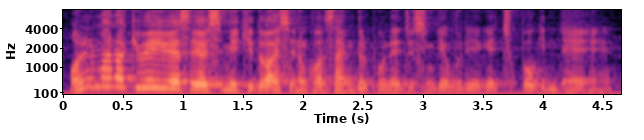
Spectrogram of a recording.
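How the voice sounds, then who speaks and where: Male pastor, high and very animated sermon voice, loud-soft contrasts, talks with the pews. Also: quick pace. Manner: lively, swings between loud bursts and quiet asides, talks with the congregation.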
